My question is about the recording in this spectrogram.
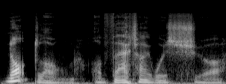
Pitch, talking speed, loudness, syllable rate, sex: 90 Hz, 185 wpm, -21 LUFS, 3.5 syllables/s, male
